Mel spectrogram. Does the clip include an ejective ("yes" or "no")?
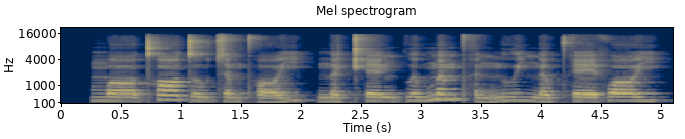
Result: no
